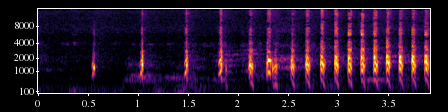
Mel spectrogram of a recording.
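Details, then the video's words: Chukar partridge calling, recorded for hunting use: sharp clucking notes that start slow and spaced, then speed up into an even, rapid chuk-chuk series of pitched pulses. "Овози кабк кеклик калик пение каклик"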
